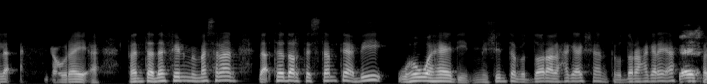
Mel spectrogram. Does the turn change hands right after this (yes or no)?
yes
